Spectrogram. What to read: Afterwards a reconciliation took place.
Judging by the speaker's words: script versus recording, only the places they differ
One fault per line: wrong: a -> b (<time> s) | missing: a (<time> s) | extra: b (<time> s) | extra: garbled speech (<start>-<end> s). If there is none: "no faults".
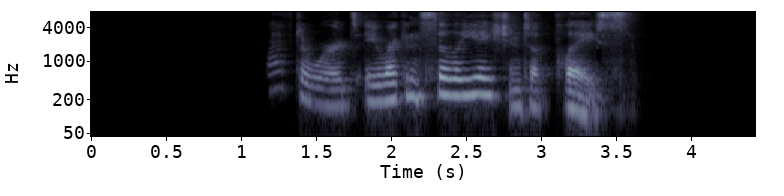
no faults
